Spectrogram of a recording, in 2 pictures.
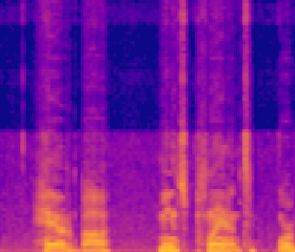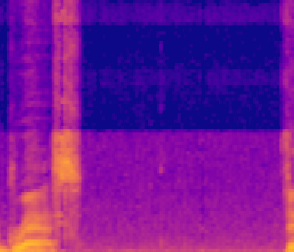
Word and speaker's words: herba: the blue row the first word is two syllables herba means plant or grass the next word in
